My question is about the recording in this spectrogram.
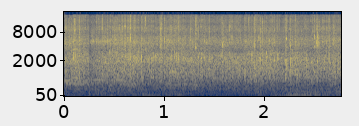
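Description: Applause in a chapel welcoming two guests: a dense, loud, steady wash of many hands clapping that holds at full strength for the whole short stretch.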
